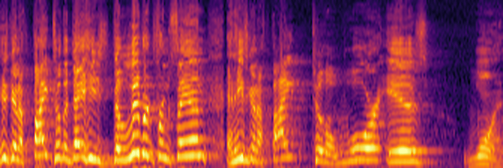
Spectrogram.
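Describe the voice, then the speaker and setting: Speaking at a fairly slow pace, a man with an extremely high voice uses lively intonation and a warm, animated tone. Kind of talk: sermon. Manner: animated, call-and-response preaching, urging the congregation to say amen; conversational and warm, with light humor.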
